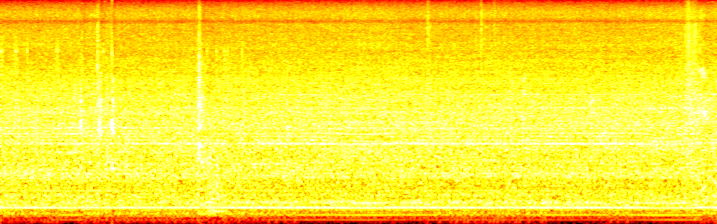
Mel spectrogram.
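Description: Diesel engine of a backhoe loader running steadily as its arm breaks into a wooden shack, with a few sharp cracks of splintering boards, the loudest about three seconds in.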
